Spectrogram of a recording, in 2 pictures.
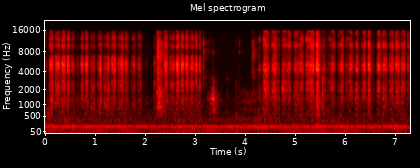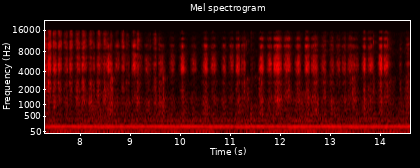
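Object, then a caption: Colored pencil on paper sheet over wooden desk. A green colored pencil, held in the fingertips, colors a thin printed paper sheet lying flat on a wooden desk. It makes continuous bright, rubbing and scratching strokes, with a brief lull near the four-second mark. A steady low hum runs underneath throughout.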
